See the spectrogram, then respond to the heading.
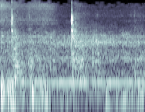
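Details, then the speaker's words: Pool heat pump not starting, water flow switch tested by pressing its paddle to simulate water flow: two crisp, separate clicks over a low steady hum; flow switch actuating normally, letting heat pump run. "cette langue est là à va aller dans l'eau et lorsque l'on va passer la langue est et va faire clic ok donc elle va autoriser la pompe à chaleur a fonctionné"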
